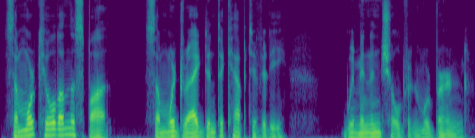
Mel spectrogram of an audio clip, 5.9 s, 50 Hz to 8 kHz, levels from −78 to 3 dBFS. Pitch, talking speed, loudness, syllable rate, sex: 90 Hz, 160 wpm, -18 LUFS, 6.0 syllables/s, male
